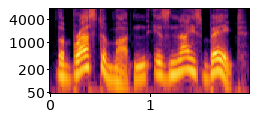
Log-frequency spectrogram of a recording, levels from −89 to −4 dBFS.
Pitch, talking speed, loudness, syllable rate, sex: 145 Hz, 210 wpm, -18 LUFS, 5.1 syllables/s, male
